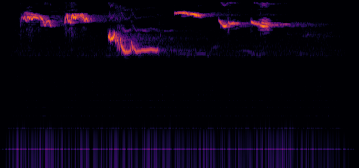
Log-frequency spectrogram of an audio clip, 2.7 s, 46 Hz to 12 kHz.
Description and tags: Bird Whistling, Robin, Single, 13
A single chirping call of an English robin bird. Approximately 2 meters from the recorder.
An example of how you might credit is by putting this in the description/credits:
The sound was recorded using a "Zoom H6 (XY) recorder" on 9th May 2018.
tweeting, bird, call, chirping, robin, birdsong, tweet, calling, chirp, song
